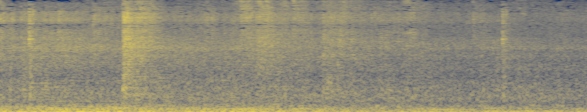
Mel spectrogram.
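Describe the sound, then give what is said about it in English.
A train rolls along with a heavy, continuous low rumble, broken by a few sharp clacks of wheels over the rails as it gathers speed. It is loud, with no voices. “The train will be picking up speed in a moment.”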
